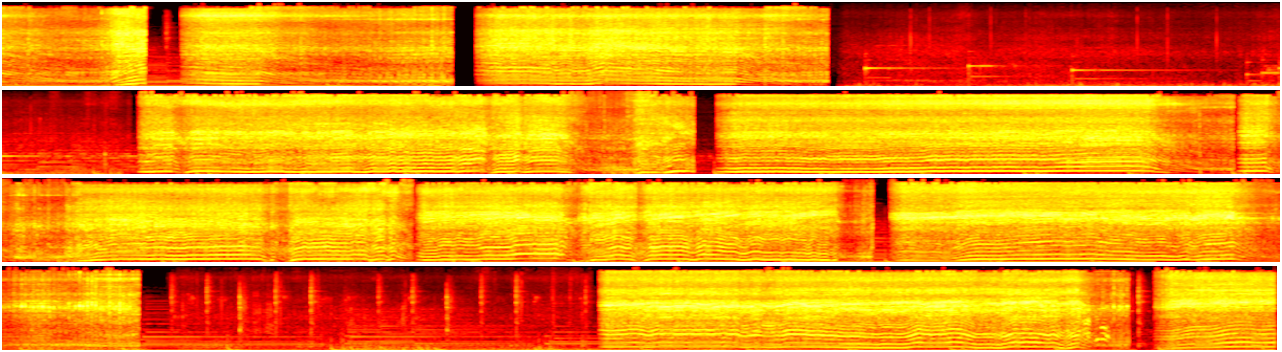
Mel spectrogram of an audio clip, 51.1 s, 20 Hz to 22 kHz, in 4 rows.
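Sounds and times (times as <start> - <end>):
chainsaw carving wood: 0.0 - 8.4, 14.2 - 39.8, 44.3 - 51.0.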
